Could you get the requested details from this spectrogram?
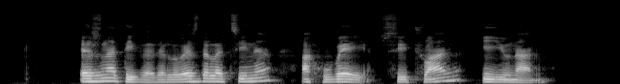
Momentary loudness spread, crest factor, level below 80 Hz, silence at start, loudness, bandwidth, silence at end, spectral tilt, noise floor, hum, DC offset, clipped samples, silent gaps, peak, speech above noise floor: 8 LU; 16 dB; -56 dBFS; 0.8 s; -19 LUFS; 10.5 kHz; 0.75 s; -9 dB/octave; -76 dBFS; none; under 0.1%; under 0.1%; none; -2 dBFS; 58 dB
